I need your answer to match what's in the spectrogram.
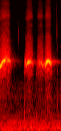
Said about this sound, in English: it's because, also, how do you whistle? This is how I whistle.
